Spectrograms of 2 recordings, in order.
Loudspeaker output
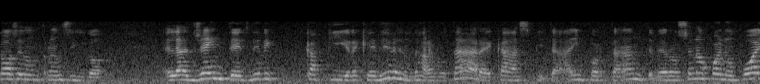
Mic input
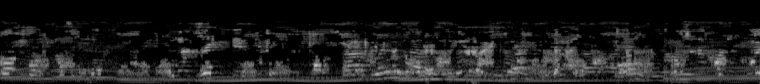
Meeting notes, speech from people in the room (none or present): present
